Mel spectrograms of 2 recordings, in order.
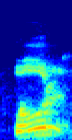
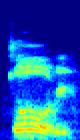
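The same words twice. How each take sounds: First: "told" cut to "tol", no final d; incorrect dropped ending. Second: "Told" with the final d released hard; clearly sounded ending. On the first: Teacher showing the learners' error, "told" without its final d. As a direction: leave the d off the end of "told". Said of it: "is not correct pronunciation". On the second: Teacher modelling a word ending for learners, "Told" finished crisply. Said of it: "you need to make the sound". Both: Shown as a demonstration.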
